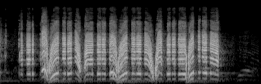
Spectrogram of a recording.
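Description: Fast crab scratching on a DJ turntable, the sample fluttering in quick rippling bursts with brief gaps between runs, loud and up close, then trailing off at the end.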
